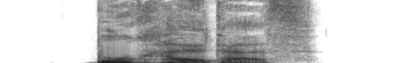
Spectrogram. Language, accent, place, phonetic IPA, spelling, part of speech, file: German, Germany, Berlin, [ˈbuːxˌhaltɐs], Buchhalters, noun, De-Buchhalters.ogg
- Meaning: genitive singular of Buchhalter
